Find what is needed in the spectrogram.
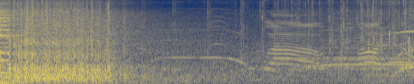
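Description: A dense barrage of fireworks crackling loudly, stopping abruptly about a second in. The last of the show's music fades, and spectators' voices cheer in the quieter second half.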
